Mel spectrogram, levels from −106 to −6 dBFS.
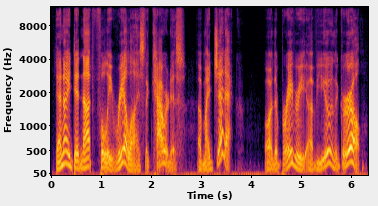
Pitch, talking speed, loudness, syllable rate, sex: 160 Hz, 180 wpm, -20 LUFS, 5.4 syllables/s, male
